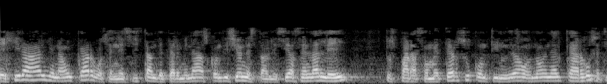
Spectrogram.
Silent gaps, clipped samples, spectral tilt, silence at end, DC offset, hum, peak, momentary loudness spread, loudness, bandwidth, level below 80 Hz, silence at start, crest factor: none; under 0.1%; -12.5 dB/octave; 0 s; under 0.1%; none; 0 dBFS; 6 LU; -14 LUFS; 5.8 kHz; -54 dBFS; 0 s; 12 dB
